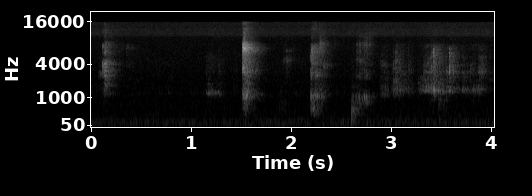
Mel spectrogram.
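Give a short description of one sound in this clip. A woman gulps a drink from a plastic cup.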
